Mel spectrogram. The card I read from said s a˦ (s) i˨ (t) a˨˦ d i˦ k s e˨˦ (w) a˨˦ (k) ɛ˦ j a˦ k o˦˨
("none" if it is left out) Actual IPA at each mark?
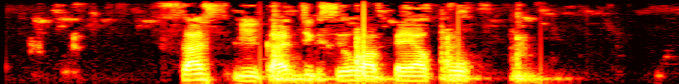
s, k, w, p

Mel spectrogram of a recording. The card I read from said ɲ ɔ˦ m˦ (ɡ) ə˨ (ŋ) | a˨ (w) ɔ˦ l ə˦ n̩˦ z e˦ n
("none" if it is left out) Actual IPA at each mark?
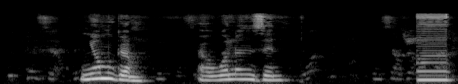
ɡ, m, w

